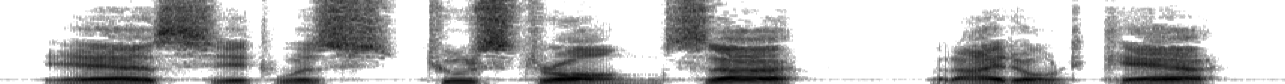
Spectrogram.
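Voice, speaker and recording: Using a raspy, put-on character voice with a fairly high pitch, a man speaks very slowly in a dry, close recording with no echo. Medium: read story. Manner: polite, deferential.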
